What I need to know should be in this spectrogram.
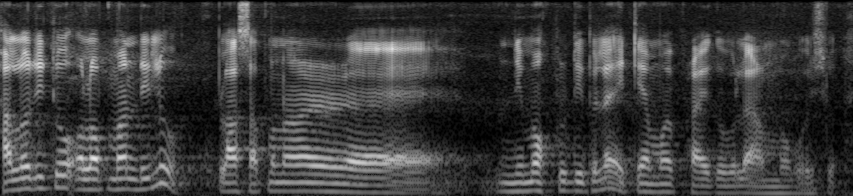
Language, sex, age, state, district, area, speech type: Assamese, male, 45-60, Assam, Sivasagar, rural, spontaneous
